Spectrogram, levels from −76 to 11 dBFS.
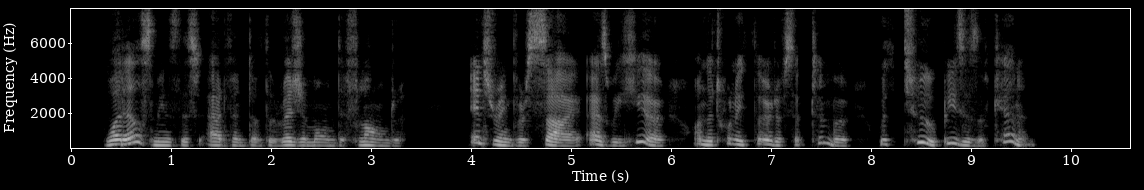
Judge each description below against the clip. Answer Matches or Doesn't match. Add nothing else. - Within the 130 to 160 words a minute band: Matches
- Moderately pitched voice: Doesn't match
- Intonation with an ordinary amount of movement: Doesn't match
